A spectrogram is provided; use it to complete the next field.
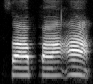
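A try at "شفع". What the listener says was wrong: Shin. Syafa'a.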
